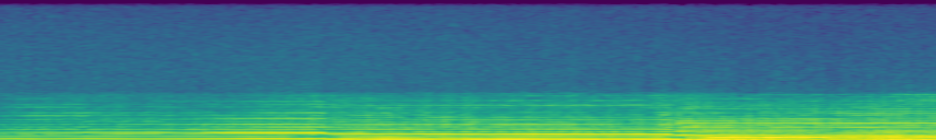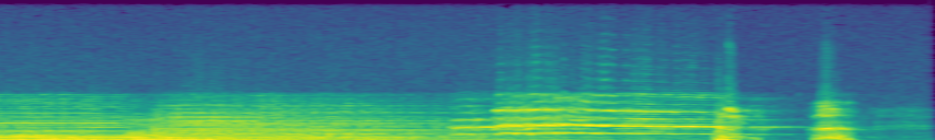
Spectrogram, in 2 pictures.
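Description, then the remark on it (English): Ma Gaines' old rooster crows loudly in the morning while it is still dark, a long, drawn-out call that climbs in steps and breaks off in two sharp, falling cries, with a steady tonal drone sounding underneath. “Oh, I'd still be pounding my ear if it wasn't for Ma Gaines' old feisty rooster.”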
